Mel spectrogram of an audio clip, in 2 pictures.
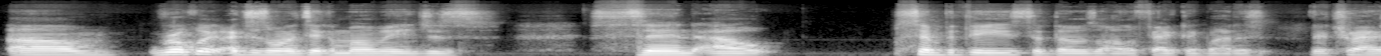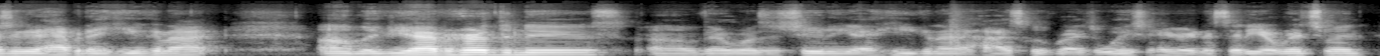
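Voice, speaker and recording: A man's voice: mid-range voice, level tone, a little fast, darkish tone. Easygoing American man hosting a podcast. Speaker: podcast host. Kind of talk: casual sports podcast chat. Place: home room, indoors, on a video call.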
